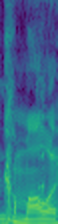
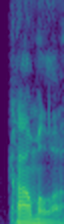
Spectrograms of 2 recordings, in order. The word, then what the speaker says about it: Kamala: Why do you call her Camala Harris? Oh, uh sorry, I I do pronounce it wrong. I do. It's Kamola. Sorry. Kamala. How do you pronounce it? Kamala.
